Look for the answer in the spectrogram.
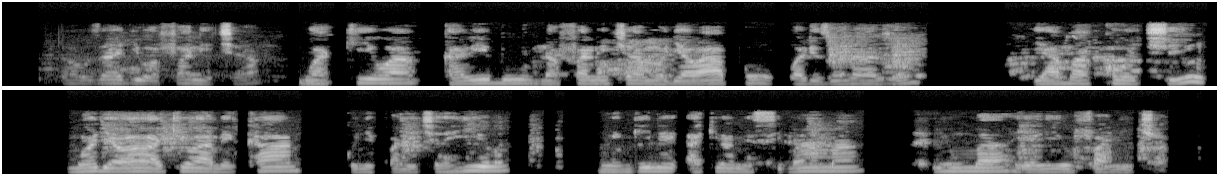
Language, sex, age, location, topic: Swahili, male, 18-24, Dar es Salaam, finance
